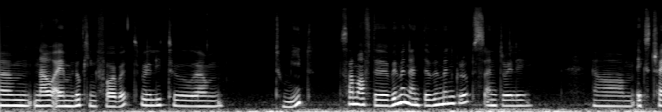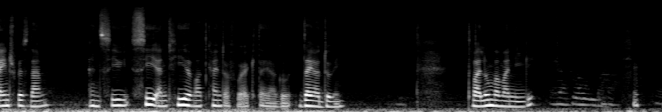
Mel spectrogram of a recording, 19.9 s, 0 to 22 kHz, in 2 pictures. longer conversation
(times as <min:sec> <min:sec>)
0:18.2 0:19.8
